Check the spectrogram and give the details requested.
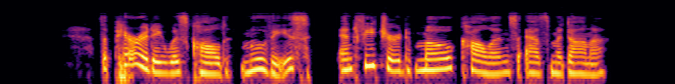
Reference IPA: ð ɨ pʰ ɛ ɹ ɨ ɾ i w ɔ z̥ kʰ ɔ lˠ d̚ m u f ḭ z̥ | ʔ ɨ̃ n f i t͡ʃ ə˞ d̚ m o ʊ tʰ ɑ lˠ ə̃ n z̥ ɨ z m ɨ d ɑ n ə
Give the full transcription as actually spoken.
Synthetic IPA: ð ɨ pʰ ɛ ɹ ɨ ɾ i w ʌ z̥ kʰ ɔ lˠ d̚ m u v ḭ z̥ | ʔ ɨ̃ n f i t͡ʃ ə˞ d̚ m o ʊ kʰ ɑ lˠ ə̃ n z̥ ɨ z m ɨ d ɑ n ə

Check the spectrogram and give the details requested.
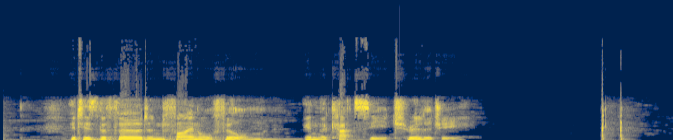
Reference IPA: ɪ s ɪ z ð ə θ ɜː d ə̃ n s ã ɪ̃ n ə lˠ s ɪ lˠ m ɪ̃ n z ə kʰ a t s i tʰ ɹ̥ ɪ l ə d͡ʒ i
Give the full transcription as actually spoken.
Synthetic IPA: ɪ t ɪ z ð ə θ ɜː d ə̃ n f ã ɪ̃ n ə lˠ f ɪ lˠ m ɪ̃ n ð ə kʰ a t s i tʰ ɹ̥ ɪ l ə d͡ʒ i

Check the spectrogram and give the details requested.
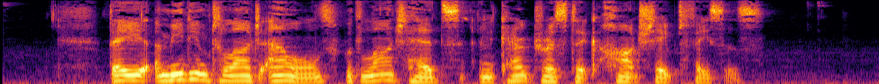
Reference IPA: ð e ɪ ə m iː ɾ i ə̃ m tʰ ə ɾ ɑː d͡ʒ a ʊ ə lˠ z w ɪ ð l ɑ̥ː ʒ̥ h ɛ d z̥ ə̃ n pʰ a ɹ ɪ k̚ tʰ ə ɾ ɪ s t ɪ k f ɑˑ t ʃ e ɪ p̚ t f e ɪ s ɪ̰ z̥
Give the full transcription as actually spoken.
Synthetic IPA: ð e ɪ ə m iː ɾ i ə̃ m tʰ ə l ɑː d͡ʒ a ʊ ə lˠ z w ɪ ð l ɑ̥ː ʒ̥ h ɛ d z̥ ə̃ n kʰ a ɹ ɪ k̚ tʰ ə ɹ ɪ s t ɪ k h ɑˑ t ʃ e ɪ p̚ t f e ɪ s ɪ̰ z̥

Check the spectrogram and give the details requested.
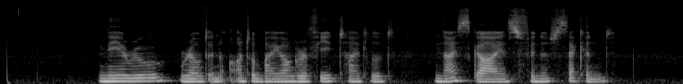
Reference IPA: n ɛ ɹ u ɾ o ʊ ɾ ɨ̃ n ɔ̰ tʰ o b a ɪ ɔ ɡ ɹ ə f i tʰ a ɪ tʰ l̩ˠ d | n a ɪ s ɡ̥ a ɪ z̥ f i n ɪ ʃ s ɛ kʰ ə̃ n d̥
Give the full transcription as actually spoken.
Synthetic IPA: n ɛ ɹ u ɹ o ʊ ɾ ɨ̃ n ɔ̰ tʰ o b a ɪ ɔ ɡ ɹ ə f i tʰ a ɪ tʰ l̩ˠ d | n a ɪ s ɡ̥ a ɪ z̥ f ɪ n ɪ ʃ s ɛ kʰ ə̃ n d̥

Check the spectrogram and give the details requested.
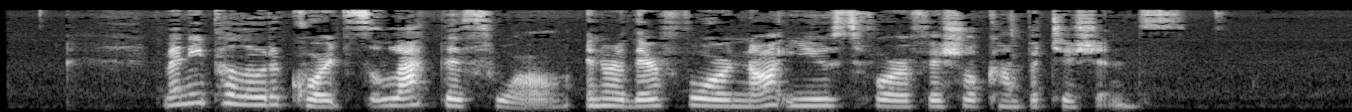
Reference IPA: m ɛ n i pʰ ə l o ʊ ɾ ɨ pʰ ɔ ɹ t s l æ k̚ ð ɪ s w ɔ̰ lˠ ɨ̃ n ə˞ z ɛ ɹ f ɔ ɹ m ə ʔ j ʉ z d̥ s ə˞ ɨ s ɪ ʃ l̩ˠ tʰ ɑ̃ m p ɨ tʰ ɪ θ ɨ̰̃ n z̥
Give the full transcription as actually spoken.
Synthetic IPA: m ɛ n i pʰ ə l o ʊ ɾ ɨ kʰ ɔ ɹ t s l æ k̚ ð ɪ s w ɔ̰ lˠ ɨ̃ n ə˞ ð ɛ ɹ f ɔ ɹ n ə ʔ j ʉ z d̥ f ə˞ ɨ f ɪ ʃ l̩ˠ kʰ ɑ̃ m p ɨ tʰ ɪ ʃ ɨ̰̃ n z̥

